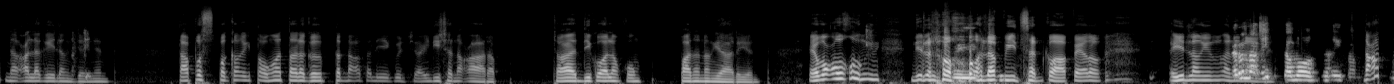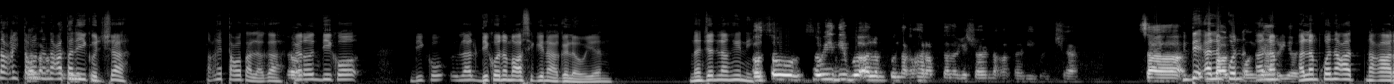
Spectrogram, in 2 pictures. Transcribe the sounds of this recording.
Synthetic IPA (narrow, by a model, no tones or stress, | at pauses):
nɐkɐlɐɡajlɐŋd͡ʒɐnjan | t̪aːpo̞spɐɡ̚kːɐkiːt̪ɐkoŋat̪ɐlɐɡaŋt̪ɐnɐkɐt̪ɐliːkod̪̚ʃahɪnd̪iːʃanɐkɐʔːɾap̚ | t͡ʃɐkahɪnd̪iːkoʔɐlamkʊŋ | paːno̞nɐŋjaːɾɪjon | ʔɛwɐkokoŋnɪlɐloːkoʔɐlɐpinsɐnkoapɛːɾo̞ | ʔɐjʊnlɐŋjʊŋʔɐnɾonɐkit̪ɐmonɐkiːt̪ɐnɐnɐkiːt̪ɐkonɐnɐkɐt̪ɐliːkod̪̚ʃa | nɐkiːt̪ɐko̞t̪ɐlɐɡapɛːɾo̞hɪnd̪iːko̞ | hɪnd̪iːkoland̪iːkonɐmɐnkɐsɪɡɪnaːɡɐlawjanː | ɐd͡ʒanlɐŋjɐnɛosowsowhɪ̃nd̪iːboɐlamkonɐkɐhɐɾap̚t̪ɐlɐɡaʃanɐkɐt̪ɐliːkod̪̚ʃa | sɐhɪnd̪ɛʔɐlamkoʔɐlamɐlɐmko̞nɐkɐnɐkɐhɐɾ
